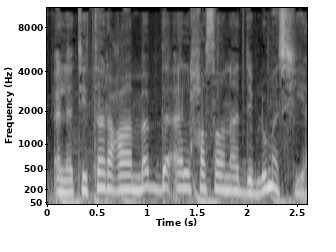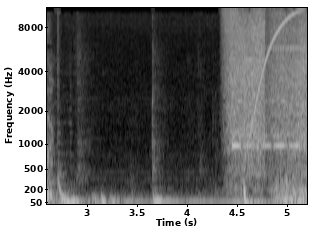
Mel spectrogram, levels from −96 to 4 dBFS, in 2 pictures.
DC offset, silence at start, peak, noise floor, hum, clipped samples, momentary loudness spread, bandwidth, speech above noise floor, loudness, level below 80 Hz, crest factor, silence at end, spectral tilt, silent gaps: under 0.1%; 0 s; -8 dBFS; -45 dBFS; none; under 0.1%; 19 LU; 11 kHz; 24 dB; -22 LUFS; -34 dBFS; 16 dB; 0 s; -4 dB/octave; none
